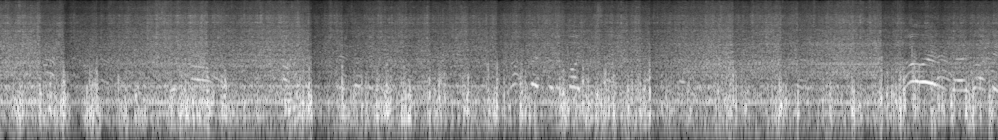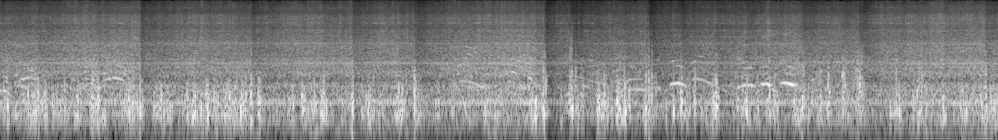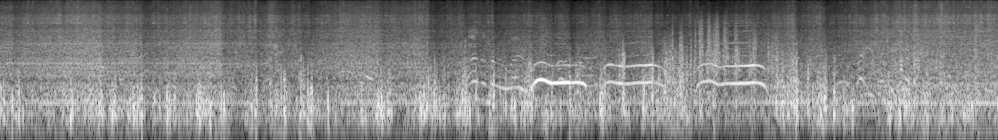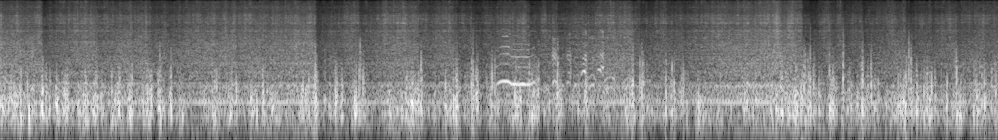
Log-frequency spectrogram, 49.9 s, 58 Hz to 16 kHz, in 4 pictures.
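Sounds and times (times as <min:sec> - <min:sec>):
tractor engine running: 0:00.0 - 0:49.9
wind buffeting microphone: 0:00.0 - 0:49.9
voices: 0:00.1 - 0:40.4, 0:42.5 - 0:47.2.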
